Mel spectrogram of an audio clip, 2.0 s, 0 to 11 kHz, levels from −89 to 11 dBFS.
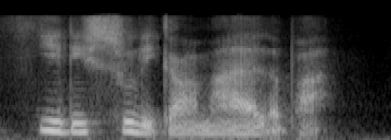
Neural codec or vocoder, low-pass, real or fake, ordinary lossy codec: codec, 16 kHz, about 1 kbps, DyCAST, with the encoder's durations; 7.2 kHz; fake; AAC, 32 kbps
